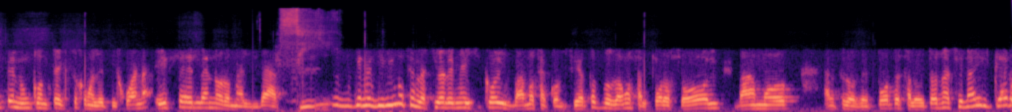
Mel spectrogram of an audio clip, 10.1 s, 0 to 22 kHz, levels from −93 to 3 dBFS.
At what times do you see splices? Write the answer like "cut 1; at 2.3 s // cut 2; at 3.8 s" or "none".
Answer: cut 1; at 7.3 s // cut 2; at 8.4 s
